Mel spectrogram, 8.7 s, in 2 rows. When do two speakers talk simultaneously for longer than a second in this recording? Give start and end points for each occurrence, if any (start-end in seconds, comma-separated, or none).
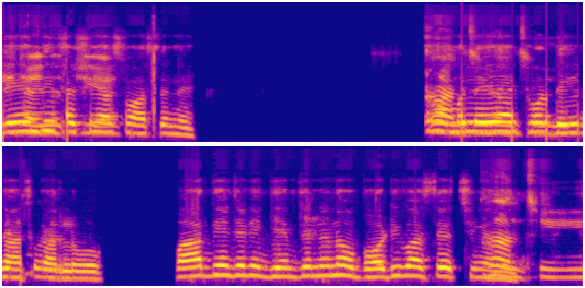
3.2-4.8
